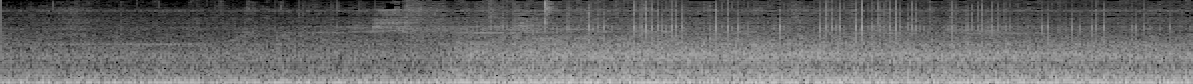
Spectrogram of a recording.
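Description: High-speed train running noise heard inside the passenger car: a steady low noise that grows louder and brighter about two seconds in as the train enters a tunnel.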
